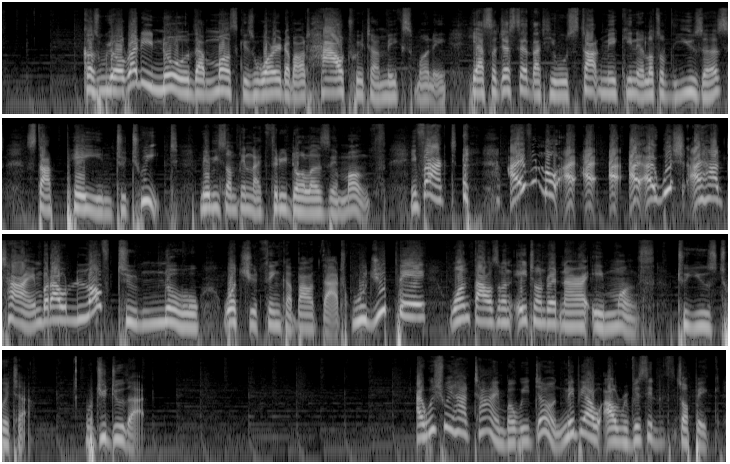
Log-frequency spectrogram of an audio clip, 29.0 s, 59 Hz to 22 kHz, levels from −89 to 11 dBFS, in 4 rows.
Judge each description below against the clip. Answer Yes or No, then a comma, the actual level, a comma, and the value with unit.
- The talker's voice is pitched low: No, medium, 185 Hz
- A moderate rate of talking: Yes, average, 180 wpm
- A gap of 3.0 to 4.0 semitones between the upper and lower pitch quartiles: No, average, 5.1 semitones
